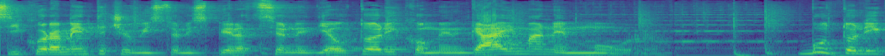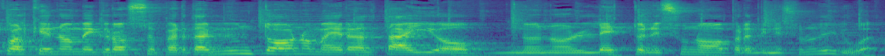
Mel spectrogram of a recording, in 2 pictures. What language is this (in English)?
Italian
